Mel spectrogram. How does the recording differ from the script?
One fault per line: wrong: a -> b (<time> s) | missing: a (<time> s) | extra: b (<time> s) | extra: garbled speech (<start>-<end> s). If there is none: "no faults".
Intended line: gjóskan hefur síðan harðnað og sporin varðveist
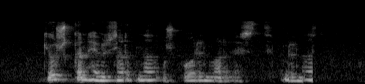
missing: síðan (1.1 s)
extra: garbled speech (2.8-3.3 s)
